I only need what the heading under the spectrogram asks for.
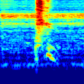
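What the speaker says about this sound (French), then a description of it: "je vais éternuer" A single sharp sneeze bursts out, a quick explosive breath ending in a short voiced tail, with quiet background hiss around it.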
